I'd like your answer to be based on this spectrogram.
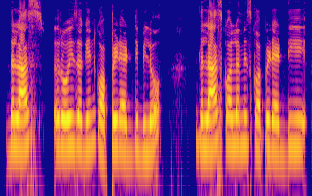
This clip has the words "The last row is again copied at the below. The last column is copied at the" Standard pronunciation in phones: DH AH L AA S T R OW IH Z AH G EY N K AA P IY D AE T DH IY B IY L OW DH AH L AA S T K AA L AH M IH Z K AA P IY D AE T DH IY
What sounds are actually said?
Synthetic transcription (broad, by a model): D AH L AA S T R OW IH Z AH G EY N K AA P IY D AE T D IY B IY L OW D AH L AA S T K AA L AH M IH Z K AA P IY D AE T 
